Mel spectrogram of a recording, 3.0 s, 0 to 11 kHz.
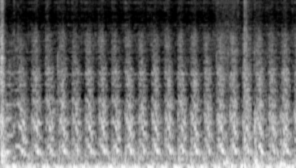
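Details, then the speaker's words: Abandoned Mercedes 300CD diesel in 93°F weather, no ether, after one glow-plug cycle. The starter chugs evenly at about four compressions a second with no firing. It cranks but won't start, and the owner suspects it needs ether. "Yeah, nothing. Alright, so she may be an ether only kind of girl."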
